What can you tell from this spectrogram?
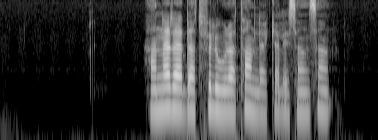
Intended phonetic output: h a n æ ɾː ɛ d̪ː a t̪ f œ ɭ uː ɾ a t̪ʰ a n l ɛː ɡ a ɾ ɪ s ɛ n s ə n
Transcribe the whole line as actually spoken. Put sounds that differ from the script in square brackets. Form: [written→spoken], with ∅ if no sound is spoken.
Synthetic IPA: h a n æ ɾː ɛ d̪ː a t̪ f œ ɭ uː ɾ a t̪ʰ a n l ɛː [ɡ→k] a [ɾ→ɭ] ɪ s ɛ n s ə n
